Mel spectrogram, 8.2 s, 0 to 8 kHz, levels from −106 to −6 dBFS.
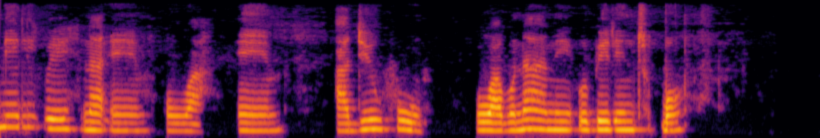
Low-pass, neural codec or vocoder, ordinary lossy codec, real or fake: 7.2 kHz; none; none; real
